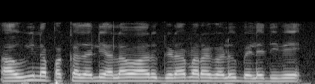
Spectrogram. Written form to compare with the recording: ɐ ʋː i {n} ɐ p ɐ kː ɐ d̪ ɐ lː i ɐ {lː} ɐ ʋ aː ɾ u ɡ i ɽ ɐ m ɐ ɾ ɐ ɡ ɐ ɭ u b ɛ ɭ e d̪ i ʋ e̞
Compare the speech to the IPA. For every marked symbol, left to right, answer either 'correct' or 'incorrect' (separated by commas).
correct, incorrect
